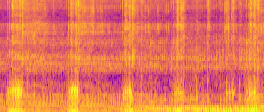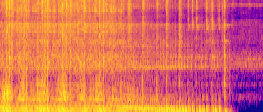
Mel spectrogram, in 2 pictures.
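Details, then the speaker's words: Chinese chainsaw after carburetor cleaning, new primer hoses, with the idle screw turned fully in; fires after a few pulls, revs and settles into a steady two-stroke buzz; faults were primer hoses, fuel filter, sediment-bowl dirt; carburetor needs adjustment: normal start and run. "запускається нормально це вже на вулиці простотестують тому що тут диму буде занадто багатсько"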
